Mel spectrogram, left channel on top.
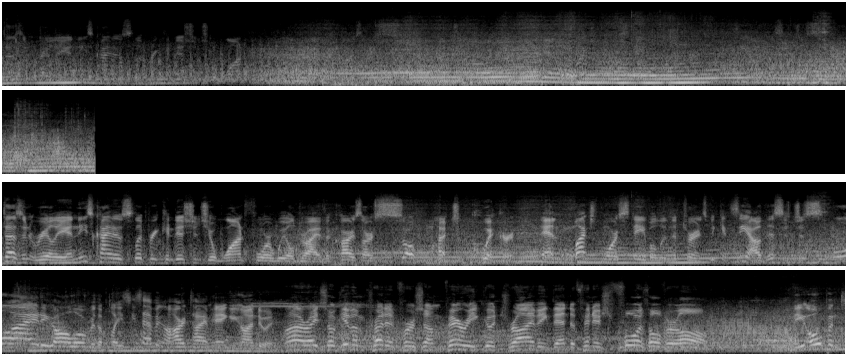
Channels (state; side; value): drops out; left; at 9.4 s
